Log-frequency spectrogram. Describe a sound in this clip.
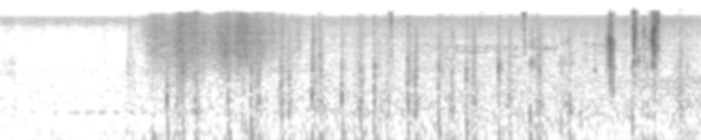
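Footsteps patter quickly over rocky ground.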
